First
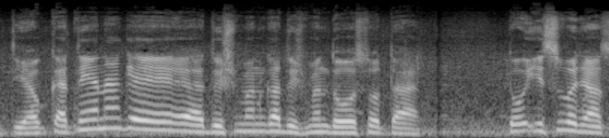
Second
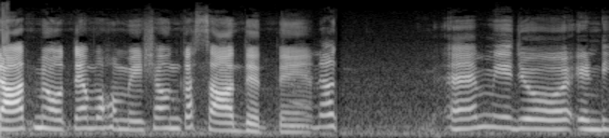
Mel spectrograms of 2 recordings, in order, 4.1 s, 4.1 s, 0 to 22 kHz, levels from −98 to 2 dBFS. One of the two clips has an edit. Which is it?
second; 1 cut; at 2.3 s

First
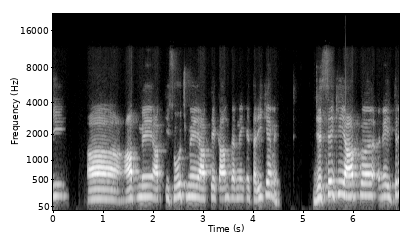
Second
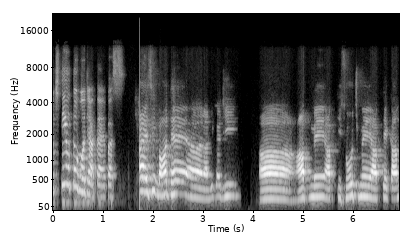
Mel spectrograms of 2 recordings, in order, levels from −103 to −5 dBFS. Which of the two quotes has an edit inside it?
second; 1 cut; at 1.7 s

